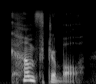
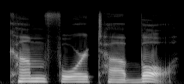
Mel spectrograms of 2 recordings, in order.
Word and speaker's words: comfortable: Take the word comfortable. A lot of learners say all four syllables clearly, com-for-ta-ble. But native speakers actually compress it into three sounds, comfortable.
